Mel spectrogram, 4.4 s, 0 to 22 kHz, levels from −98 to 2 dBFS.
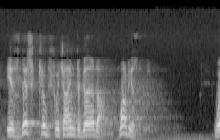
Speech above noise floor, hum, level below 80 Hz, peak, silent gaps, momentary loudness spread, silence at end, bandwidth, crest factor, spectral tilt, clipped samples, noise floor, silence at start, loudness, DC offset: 30 dB; none; -54 dBFS; -4 dBFS; none; 11 LU; 0 s; 16.5 kHz; 18 dB; -5 dB/octave; under 0.1%; -50 dBFS; 0.15 s; -21 LUFS; under 0.1%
